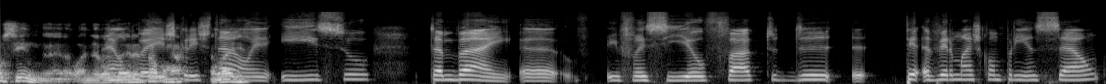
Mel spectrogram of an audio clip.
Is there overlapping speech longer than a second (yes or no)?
yes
